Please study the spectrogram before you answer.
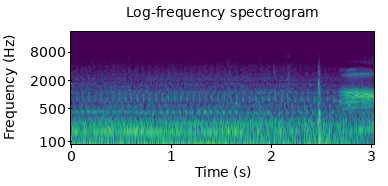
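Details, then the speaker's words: Small sailboat outboard that had not run for nearly six months, after the starting problem and a minor gearbox issue were fixed: it settles into a steady, even idle with a smooth low burble and no misses or knocks. It sounds healthy. "i can't believe that's working that engine that engine hasn't run for nearly six months it was dead it wouldn't start"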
